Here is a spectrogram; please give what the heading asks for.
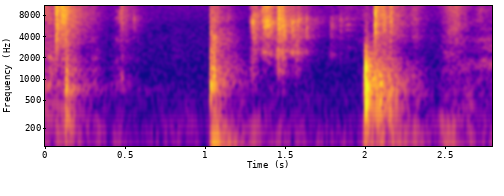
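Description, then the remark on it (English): Three eight-sided dice rattle and clatter across a hard dice tray, one roll after another about a second apart, each a short burst that quickly settles. They are rolled for a Basilisk's hit points in a tabletop game. No voices. “So I'll roll that. I've got 3d8s.”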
